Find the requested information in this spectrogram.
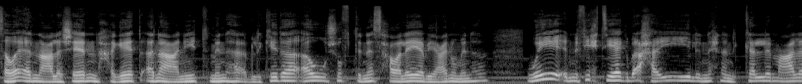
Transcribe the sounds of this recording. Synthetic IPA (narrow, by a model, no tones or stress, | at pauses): sæwæːʔænʕalæʃæːnħaɡæːt̪ʔænæʕaniːt̪menɦæʔæ̰blked̪æʔæwʃoft̪enːæːsħawælejːæbejʕaːnumenɦæ | weʔenːfiːħt̪ejæːɡbæʔæħaʔiːʔileʔenːʔeħnænet̪̚kælːemʕalæ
